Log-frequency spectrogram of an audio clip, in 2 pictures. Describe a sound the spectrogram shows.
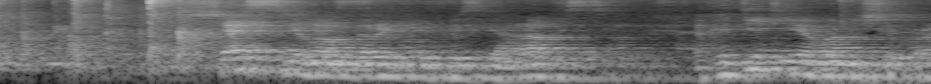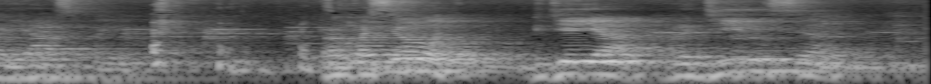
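An elderly man sings through a microphone and loudspeaker.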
